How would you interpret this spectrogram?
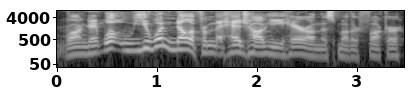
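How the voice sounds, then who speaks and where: A male streamer with a bright, forceful voice reacts casually and with strong opinions. His pitch moves around with lots of animation. He is sardonic and swears freely. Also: big pitch swings, quick pace. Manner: sardonic, profane. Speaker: livestream host reacting to a video.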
